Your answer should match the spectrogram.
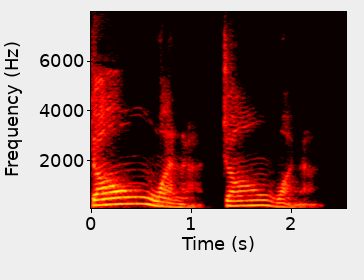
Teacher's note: Então aqui o don't, o T não soa nada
